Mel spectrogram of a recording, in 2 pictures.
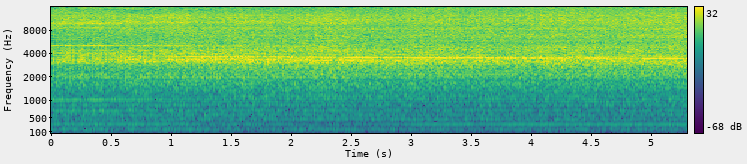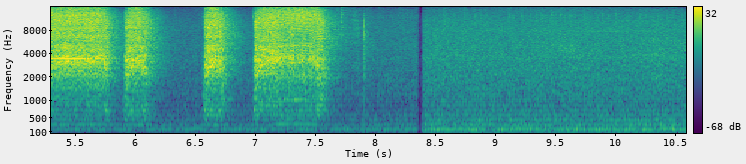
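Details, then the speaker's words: Sawbones demo of wrist total arthroplasty: a quick-connect power driver gives a steady high-pitched whine with brief pauses as the carpal twist drill is driven over a guide pin centred in the capitate until flush with the articular surface; surgical twist drill. "Drive the carpal twist drill over the guide pin until the shoulder of the drill is flush with the articular surface of the"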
